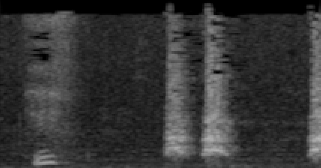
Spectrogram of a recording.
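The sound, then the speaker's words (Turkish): Dogs barking in a radio drama: a few short, sharp barks spread over about two seconds, the first lower and softer, the later ones brighter and closer together, separated by quiet gaps. “Hey! Köpeklere dikkat edin. Tutun şunları.”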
